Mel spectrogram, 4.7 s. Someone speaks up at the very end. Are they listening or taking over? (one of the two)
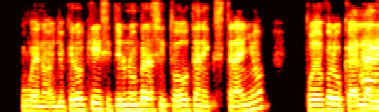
taking over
